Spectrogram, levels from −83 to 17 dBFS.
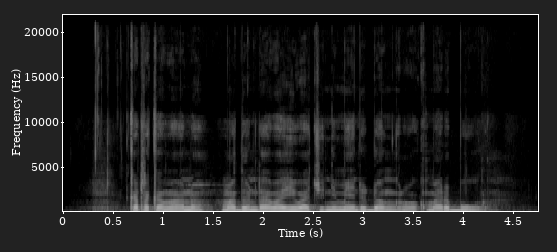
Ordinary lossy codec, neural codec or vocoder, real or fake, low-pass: none; none; real; none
